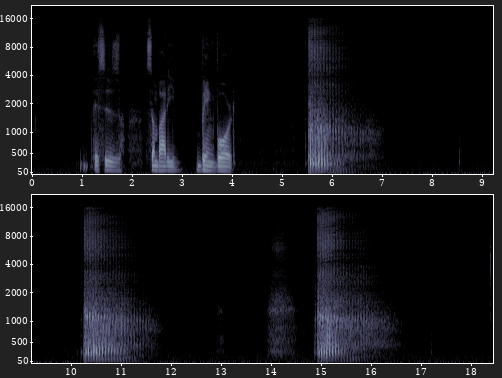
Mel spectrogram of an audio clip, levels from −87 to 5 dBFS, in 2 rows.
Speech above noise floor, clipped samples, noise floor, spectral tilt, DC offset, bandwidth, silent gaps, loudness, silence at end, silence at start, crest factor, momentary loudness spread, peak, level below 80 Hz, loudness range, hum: 44 dB; under 0.1%; -81 dBFS; -5 dB/octave; under 0.1%; 16.5 kHz; none; -39 LUFS; 2.2 s; 1.05 s; 26 dB; 23 LU; -18 dBFS; -76 dBFS; 11 LU; none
